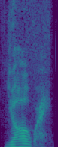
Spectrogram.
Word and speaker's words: Yahweh: Kind of the closest translation we've got in this in Hebrew is YHYH, or pronounced Yahweh.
